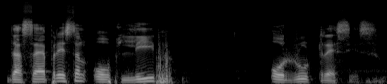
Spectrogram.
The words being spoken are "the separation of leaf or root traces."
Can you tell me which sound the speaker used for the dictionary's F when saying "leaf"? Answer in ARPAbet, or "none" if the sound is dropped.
P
